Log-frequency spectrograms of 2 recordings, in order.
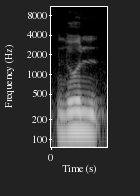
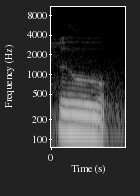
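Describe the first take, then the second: First: The word ends with an l sound. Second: The word ends in a long u vowel. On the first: The word is joined to the following article. "این ضمه رو باید بچسبونیم به این لام" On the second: The word stands alone without the following article. "اگر اینا نبودن این کلمه میشد ذو"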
